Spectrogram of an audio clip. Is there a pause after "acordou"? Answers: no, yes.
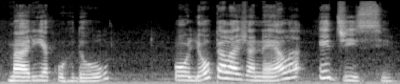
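yes. There is a pause after acordou. The speaker calls it right. "Viu como é que ficou? A gente entendeu melhor"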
